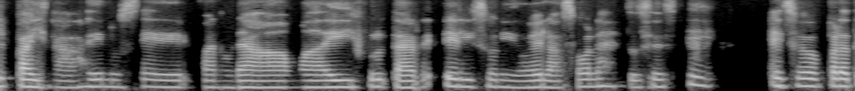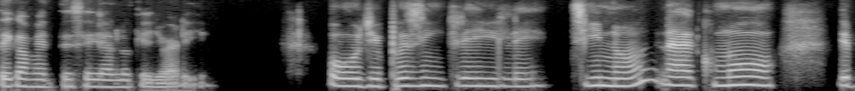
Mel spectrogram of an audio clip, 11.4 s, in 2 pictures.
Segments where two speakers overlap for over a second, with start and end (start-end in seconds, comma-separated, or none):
none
